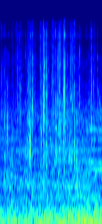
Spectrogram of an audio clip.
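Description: Steady low outdoor rumble on a boat, with a few light clicks and knocks as stone crabs are picked up off the deck.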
